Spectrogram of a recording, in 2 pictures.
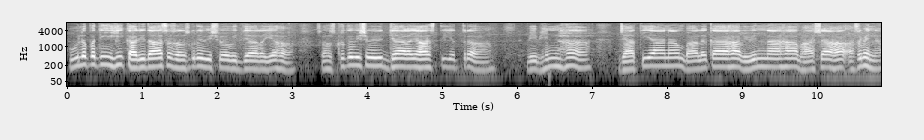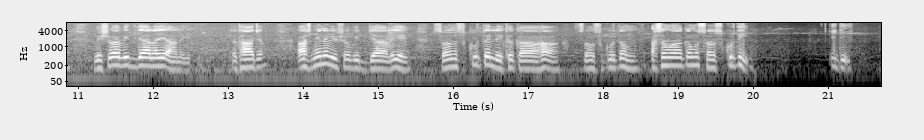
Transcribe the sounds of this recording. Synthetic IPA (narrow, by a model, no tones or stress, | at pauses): puːlɐpɐt̪̬iːɦikɐɾid̪aːsɐs̬ɐ̃nskɾut̪ɐʋiʃwɐʋid̪jaːlɐjɐɦɐ̆ | sɐ̃nskɾut̪ɐʋiʃwɐʋid̪jaːlɐjɐɦaːst̪ijɐt̪ɾɐ | ʋibʱinɦɐ | d͡ʒaːt̪ijaːnaːmbaːlɐkaːɦɐ̆ʋibʱinːaːɦɐ̆bʱaːʃaːɦɐ̆ʔɐsɐminɐʋiʃʋɐʋid̪jaːlɐjeaːnɐjɐt̪ḭ | t̪ɐt̪ʰaːt͡ʃɐː | s̬minɐʋiʃwɐʋid̪jaːlɐjeː | sɐ̃nskɾut̪ɐleːkʰɐkaːɦɐ̆sɐ̃nskɾut̪̬ɐmɐsɐmaːkɐmsɐ̃nskɾut̪i | t̪i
